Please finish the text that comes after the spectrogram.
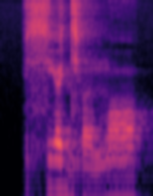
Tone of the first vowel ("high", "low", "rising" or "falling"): high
